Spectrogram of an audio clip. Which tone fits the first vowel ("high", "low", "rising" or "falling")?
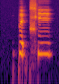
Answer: high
